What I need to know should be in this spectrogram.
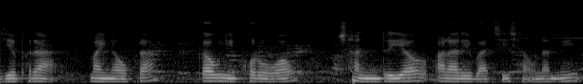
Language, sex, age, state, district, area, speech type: Bodo, female, 45-60, Assam, Udalguri, urban, spontaneous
